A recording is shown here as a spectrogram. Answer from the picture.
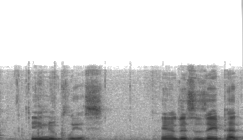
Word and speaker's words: nucleus: say it another way fortunately it is also pronounced exactly the way it is spelled knew CLE us not nucleus no there's only one you in there it is nucleus nucleus words related to nucleus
